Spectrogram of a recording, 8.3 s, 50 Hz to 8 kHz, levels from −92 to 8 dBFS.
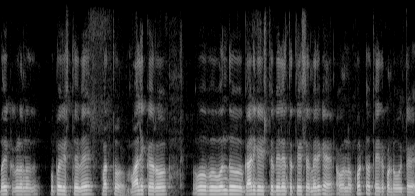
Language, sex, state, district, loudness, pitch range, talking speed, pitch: Kannada, male, Karnataka, Shimoga, -18 LUFS, 135-150 Hz, 95 wpm, 145 Hz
